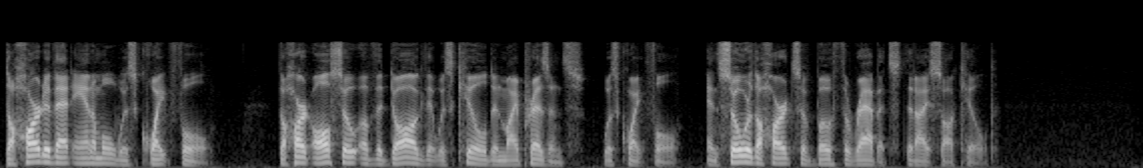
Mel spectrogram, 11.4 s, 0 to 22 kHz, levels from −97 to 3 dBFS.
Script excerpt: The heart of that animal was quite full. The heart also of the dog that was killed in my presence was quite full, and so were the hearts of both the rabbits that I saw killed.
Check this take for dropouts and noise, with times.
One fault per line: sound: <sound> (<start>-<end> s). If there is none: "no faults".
no faults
